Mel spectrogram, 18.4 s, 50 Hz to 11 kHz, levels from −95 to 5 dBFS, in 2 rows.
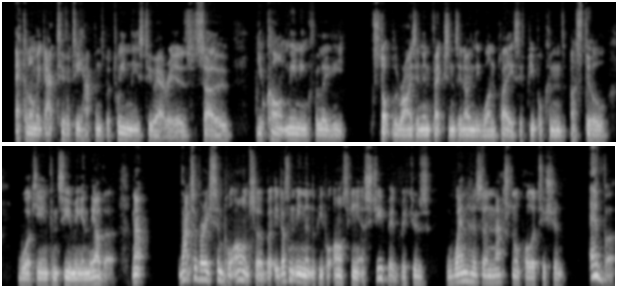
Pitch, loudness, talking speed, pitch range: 95 Hz, -25 LUFS, 180 wpm, 90-105 Hz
